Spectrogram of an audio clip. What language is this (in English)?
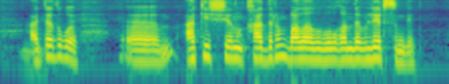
Kazakh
